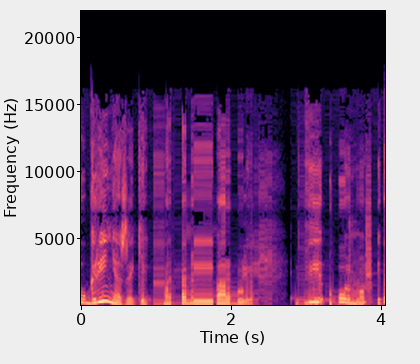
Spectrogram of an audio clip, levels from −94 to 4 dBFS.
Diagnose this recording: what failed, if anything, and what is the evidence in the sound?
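A buffer underrun at the driver stage likely starved playback from 0.81 s to 4.06 s, so a block of about 11 ms kept replaying while most of the real audio was skipped. This robotic sound from repeated short buffers turns the speech into a rigid metallic buzz at 93.8 Hz.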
